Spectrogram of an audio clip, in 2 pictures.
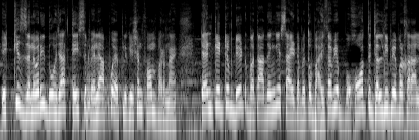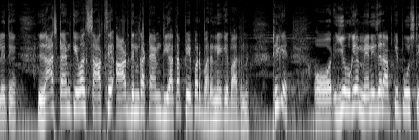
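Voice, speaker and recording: A young man with an Indian accent hosting an informal explainer, talking to viewers like friends and often checking that they follow. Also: sits high. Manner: chummy, addresses viewers as friends, repeats check phrases. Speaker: job-update video host. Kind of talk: informal explainer of a recruitment notice.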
